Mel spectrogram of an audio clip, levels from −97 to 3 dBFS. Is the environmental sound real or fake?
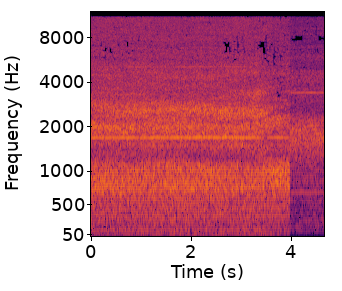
real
